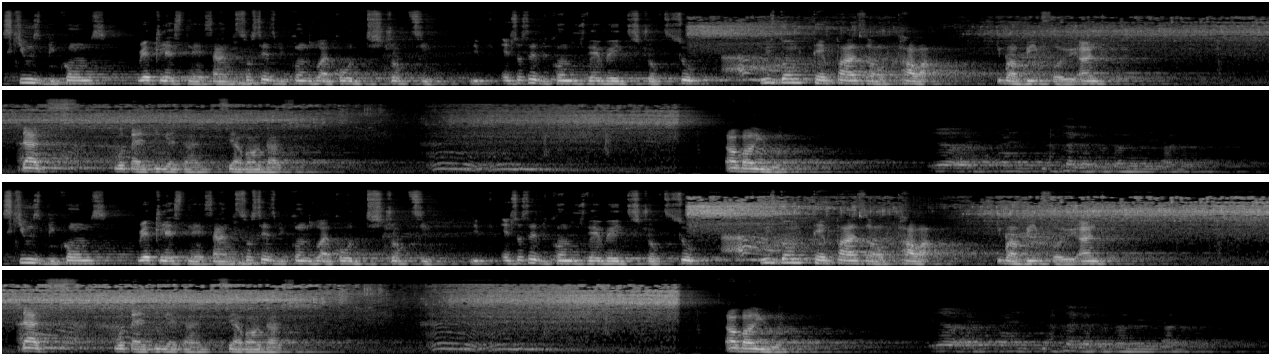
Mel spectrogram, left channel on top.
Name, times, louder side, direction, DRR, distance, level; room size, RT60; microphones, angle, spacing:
voice 1, 0.0-1.1 1.4-4.3 4.7-7.0 7.6-9.3 9.9-11.1 12.8-13.4 13.8-15.6 19.9-20.5, right 1 dB, 10° right, 9 dB, 0.8 m, -26 dB
Human voice, 3.8-4.7 7.2-8.5 10.0-10.8 12.8-14.6 16.9-18.5, right 2 dB, 55° right, 1.8 m, -39 dB
sound 1, 6.8-9.0 9.5-16.5 16.9-19.5, right 10 dB, 35° right, 0.8 m, -27 dB
voice 2, 21.8-24.4, equal, 75° left, -1 dB, 7.5 m, -40 dB
23.5 x 21.5 x 8.7 m, 2.7 s
head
